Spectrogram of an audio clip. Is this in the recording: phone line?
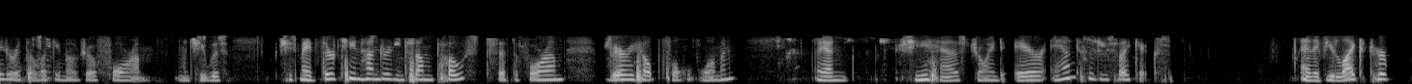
yes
